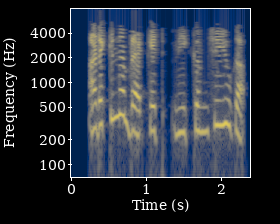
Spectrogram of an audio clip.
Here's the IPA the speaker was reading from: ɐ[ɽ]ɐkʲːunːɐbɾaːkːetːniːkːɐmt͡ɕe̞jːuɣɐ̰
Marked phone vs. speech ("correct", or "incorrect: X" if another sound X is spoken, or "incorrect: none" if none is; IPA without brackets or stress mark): correct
